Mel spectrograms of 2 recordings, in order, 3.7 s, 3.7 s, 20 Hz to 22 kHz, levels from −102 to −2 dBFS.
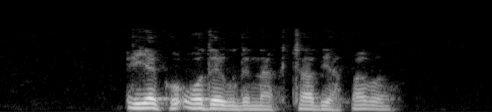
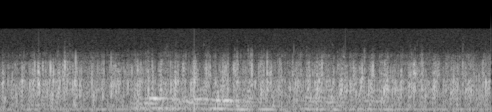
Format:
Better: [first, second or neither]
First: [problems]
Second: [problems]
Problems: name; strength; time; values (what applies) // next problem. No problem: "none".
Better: first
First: none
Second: background sound (Boiling); 4 dB above the speech // room echo; dies away in 0.6 s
